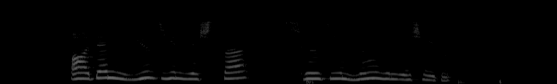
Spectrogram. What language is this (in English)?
Uyghur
